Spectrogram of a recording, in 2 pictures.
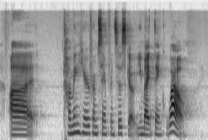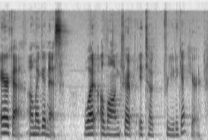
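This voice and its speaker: In a Californian accent, a woman speaks at a moderate pace in a medium pitch with fairly even intonation, on a very clean recording with a silent background. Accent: American, California. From US West Coast, California Bay Area. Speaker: software engineer, conference speaker. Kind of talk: conference talk. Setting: stage with audience. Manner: casual, filler-heavy.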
